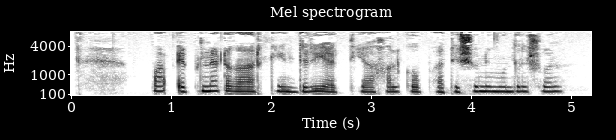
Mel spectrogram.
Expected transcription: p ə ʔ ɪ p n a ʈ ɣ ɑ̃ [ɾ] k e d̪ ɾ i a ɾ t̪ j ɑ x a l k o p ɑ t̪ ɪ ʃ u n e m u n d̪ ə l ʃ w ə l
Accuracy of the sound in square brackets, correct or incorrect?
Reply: correct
